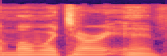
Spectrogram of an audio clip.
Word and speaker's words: moratorium: I think it's like called a mementorium or something like that, mementorium on like evictions. So for like residential, moratorium. Now I can't say it right.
